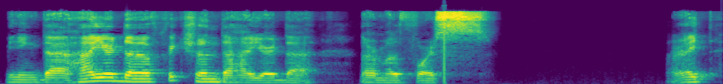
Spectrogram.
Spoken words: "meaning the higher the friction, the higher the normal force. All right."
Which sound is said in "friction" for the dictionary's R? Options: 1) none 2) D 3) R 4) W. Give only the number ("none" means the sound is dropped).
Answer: 1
